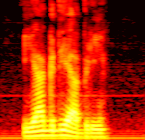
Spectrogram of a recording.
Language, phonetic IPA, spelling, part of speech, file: Polish, [ˈjaɡ ˈdʲjablʲi], jak diabli, adverbial phrase, Pl-jak diabli.ogg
